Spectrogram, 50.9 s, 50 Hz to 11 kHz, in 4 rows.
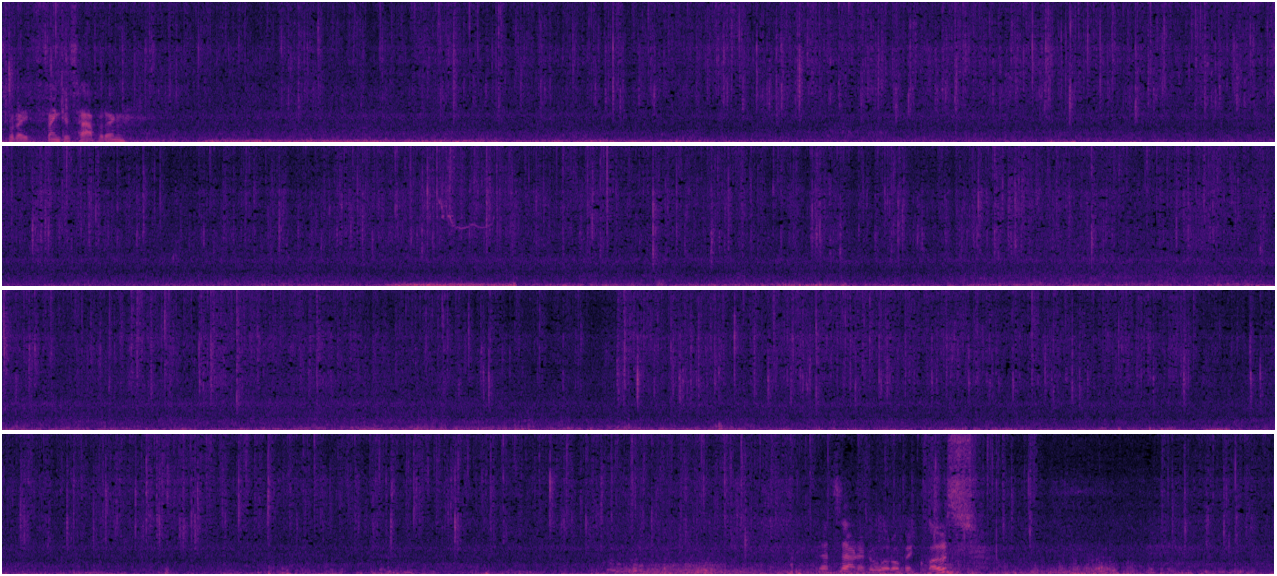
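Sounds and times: heavy rain falling: 0:00.0 - 0:50.9
thunder rumbling: 0:16.4 - 0:21.3, 0:43.0 - 0:50.9.

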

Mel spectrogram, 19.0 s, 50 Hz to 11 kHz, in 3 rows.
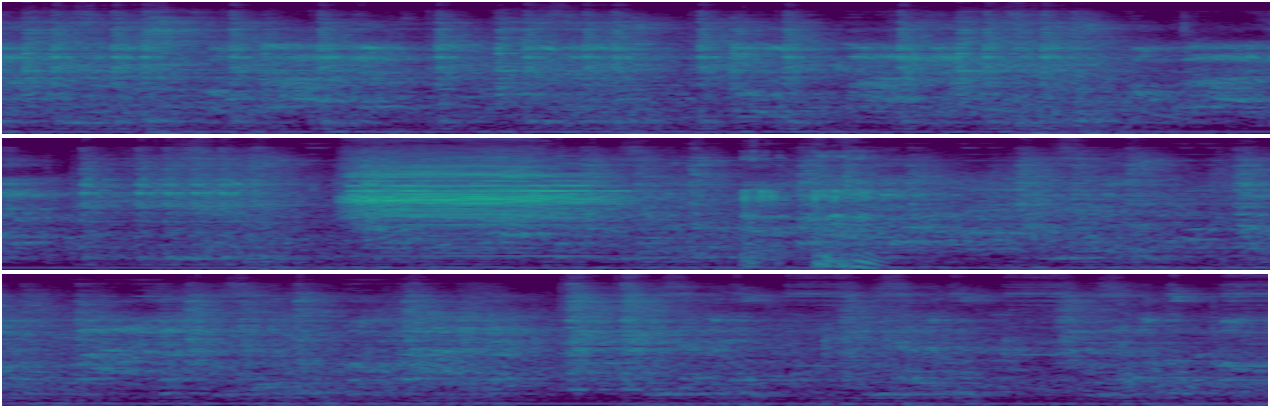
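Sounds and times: murmur of voices: 0:00.0 - 0:19.0
music: 0:00.0 - 0:19.0
scoreboard horn buzzing: 0:08.0 - 0:09.8.

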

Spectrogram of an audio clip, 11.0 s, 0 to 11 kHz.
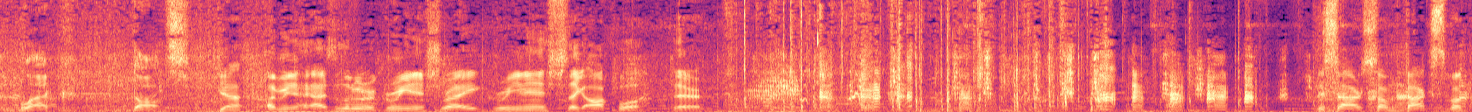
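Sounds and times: ducks quacking: 0:04.7 - 0:11.0.

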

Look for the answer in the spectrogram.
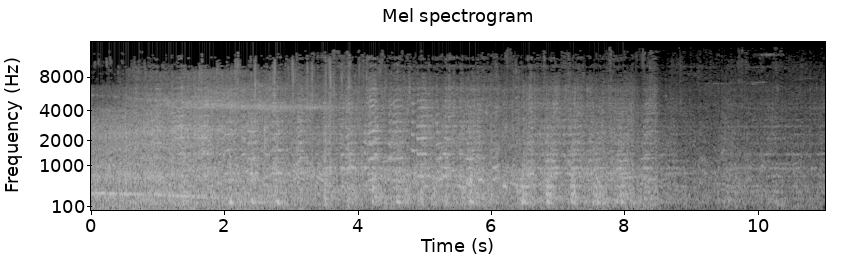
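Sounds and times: jet aircraft roaring overhead: 0:00.0 - 0:04.8.

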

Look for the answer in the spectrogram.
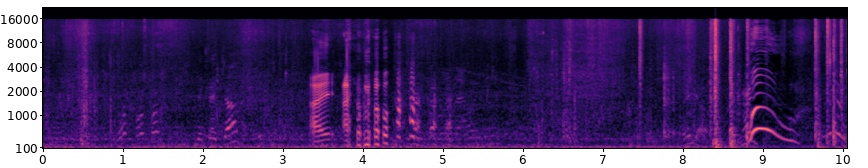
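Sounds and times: wind on microphone: 0:00.0 - 0:06.3
boat engine rumbling: 0:00.0 - 0:10.0.

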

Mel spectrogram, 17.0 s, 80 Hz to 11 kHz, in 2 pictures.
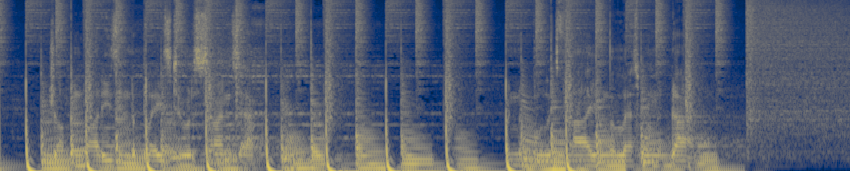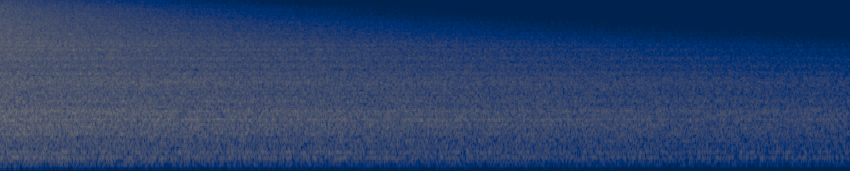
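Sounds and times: electronic noise hiss: 0:07.5 - 0:17.0.

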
